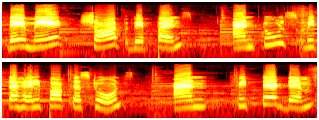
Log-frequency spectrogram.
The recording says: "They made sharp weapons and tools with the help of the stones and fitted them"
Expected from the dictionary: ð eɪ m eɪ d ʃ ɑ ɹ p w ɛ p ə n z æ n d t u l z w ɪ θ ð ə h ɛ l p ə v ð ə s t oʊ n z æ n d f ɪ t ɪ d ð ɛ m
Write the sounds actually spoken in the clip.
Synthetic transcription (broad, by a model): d eɪ m eɪ d ʃ ɑ ɹ p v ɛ p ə n s æ n d t u l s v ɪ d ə h ɛ l p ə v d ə s t oʊ n s æ n d f ɪ t ɪ d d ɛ m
